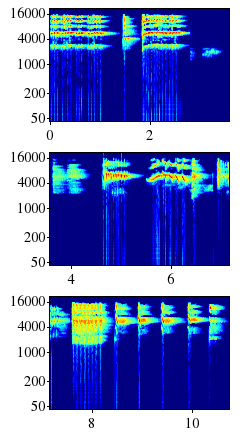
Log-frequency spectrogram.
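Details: White-rumped shama delivering a varied, mimicry-rich competition-style song: high harmonic whistles, brief soft notes, then harsh buzzy bursts and sharp chips in quick succession.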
